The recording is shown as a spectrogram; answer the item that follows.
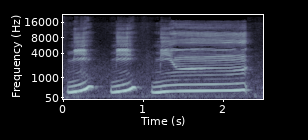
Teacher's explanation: The tip of the tongue should be away from the gums for noon articulation point. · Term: Ikhfaa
